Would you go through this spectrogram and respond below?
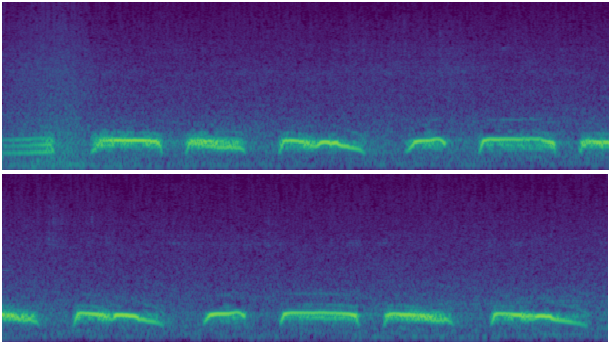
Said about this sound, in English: I mean, if I was to do that here, if I was to copy the sounds around me, it'd be the wood pigeon, wouldn't it?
